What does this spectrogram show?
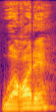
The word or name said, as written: Wawhawde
